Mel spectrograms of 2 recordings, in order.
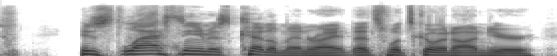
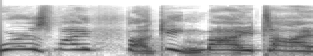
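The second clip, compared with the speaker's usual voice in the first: put-on very high, surly, drunk-sounding old-lady cat voice. Voicing a cat's invented persona when it is given attention, surly old woman cat voice. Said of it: "surly little like old woman cat".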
